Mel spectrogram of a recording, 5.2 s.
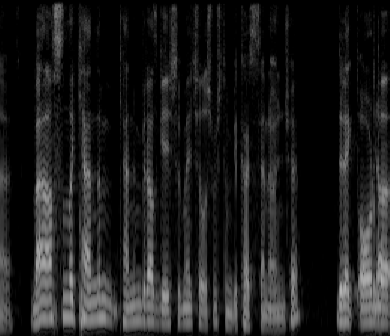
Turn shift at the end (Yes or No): No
